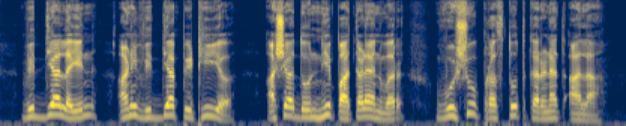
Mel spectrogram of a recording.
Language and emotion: Marathi, neutral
